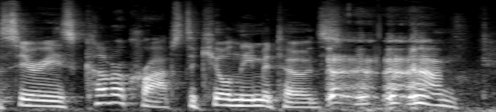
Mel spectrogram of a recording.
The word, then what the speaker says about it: nematode: And that's the correct way. All right, nematode.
